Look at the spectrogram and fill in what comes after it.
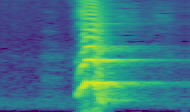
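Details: Hungry Borzoi (Russian Wolfhound) indoors at night demanding a snack: a single loud harmonic bark with a rising onset, then a sustained tonal tail that fades over about half a second, following a person's coaxing.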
